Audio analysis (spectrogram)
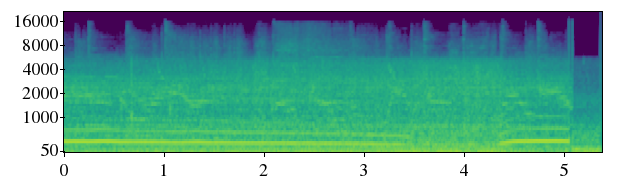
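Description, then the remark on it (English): A rental car's engine runs loudly and steadily on a frosty morning in the rain, its droning pitch sagging slowly before climbing back up near the end, with no voices. “This car really is a nightmare.”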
